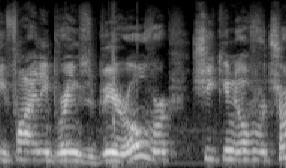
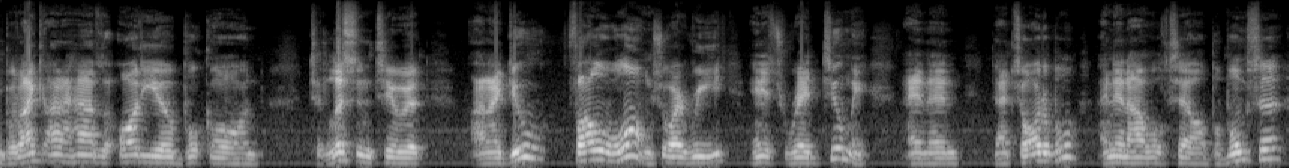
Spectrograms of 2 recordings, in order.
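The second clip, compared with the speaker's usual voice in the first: ordinary talk, nothing marked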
